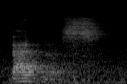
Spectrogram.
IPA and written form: ˈbædnəs (badness)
